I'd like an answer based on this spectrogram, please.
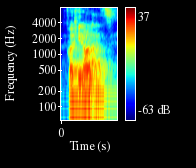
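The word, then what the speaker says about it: Fuengirola: She lives in Fringilola. I'm not very good at pronouncing that name, that word, but she lives in Fringilola. Fringilola, perfect, yeah.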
